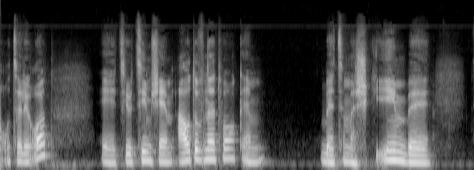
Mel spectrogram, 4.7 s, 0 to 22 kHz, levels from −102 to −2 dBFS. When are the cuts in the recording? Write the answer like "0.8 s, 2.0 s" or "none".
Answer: none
